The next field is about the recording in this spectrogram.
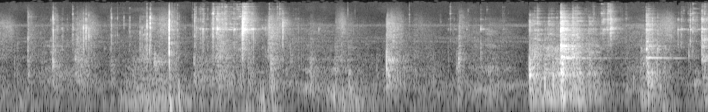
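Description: Light metallic jingling and clinking, a series of small rattles and taps as keys are handled and set down on a nightstand, with faint rustling and no talking.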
